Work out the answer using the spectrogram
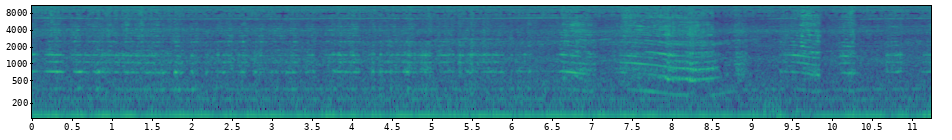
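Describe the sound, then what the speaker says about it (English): A rotary tool bit grinds down a wooden carving of a wood spirit, a steady high-pitched motor whine with rasping contact as the bit bites into the wood. Pitch shifts briefly near the end, with a low hum underneath throughout. "we're going to grind that center piece down"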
